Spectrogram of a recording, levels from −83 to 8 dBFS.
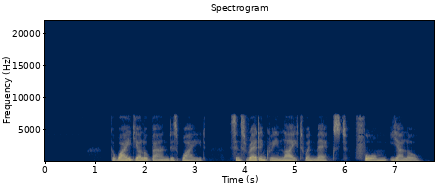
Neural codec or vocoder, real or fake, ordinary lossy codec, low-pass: codec, 16 kHz, 0.4 kbps, LongCat-Audio-Codec; fake; none; 7.2 kHz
